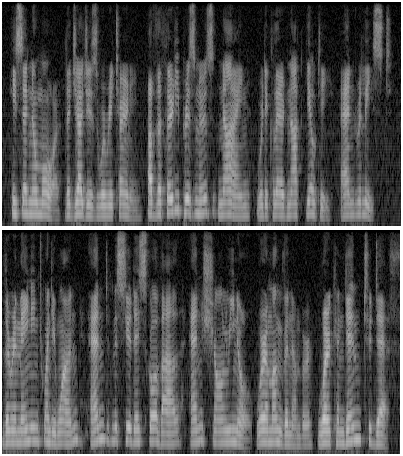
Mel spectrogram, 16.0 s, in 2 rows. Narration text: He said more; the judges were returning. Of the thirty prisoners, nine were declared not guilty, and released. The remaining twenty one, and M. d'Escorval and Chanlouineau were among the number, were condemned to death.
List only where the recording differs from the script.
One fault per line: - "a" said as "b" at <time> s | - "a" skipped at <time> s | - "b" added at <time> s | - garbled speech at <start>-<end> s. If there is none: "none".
- "no" added at 0.6 s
